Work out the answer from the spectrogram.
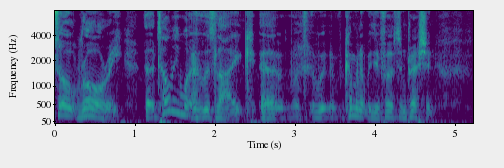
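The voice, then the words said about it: Imitates another person's voice. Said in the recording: “that was the impression of Michael Parkinson. ... Interviewing a teenage Rory Bremner.”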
